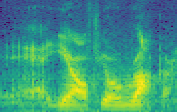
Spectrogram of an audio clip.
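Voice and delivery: low, slow mocking brush-off; imitated doubter's low drawl; dismissive scoff. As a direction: wave him off as crazy, low and dragging. Voicing people who dismissed him.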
